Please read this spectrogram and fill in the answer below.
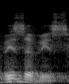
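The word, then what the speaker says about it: vis-à-vis: ठीक है, इसको बोलते हैं विज विज। फ्रेंड्स, एक चीज़ याद रखना है आप, प्रोनाउंसिएशन जो होता है 3 प्रकार से होता है।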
